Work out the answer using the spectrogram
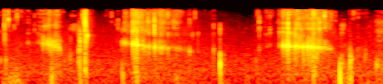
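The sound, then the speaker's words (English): Crisp crunching and chewing of an organic snack comes in three bursts of brittle bites and mastication separated by short pauses. It is fairly quiet, with no talk. “Can you give us a little bit of food ASMR?”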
